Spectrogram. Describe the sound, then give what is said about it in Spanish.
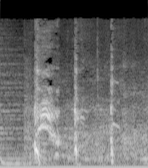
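Three sharp coughs ring out in a pharmacy, the first heavier and drawn out, followed by two shorter, spaced bursts over a quiet background with no talking. “¿El doctor de la tos?”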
